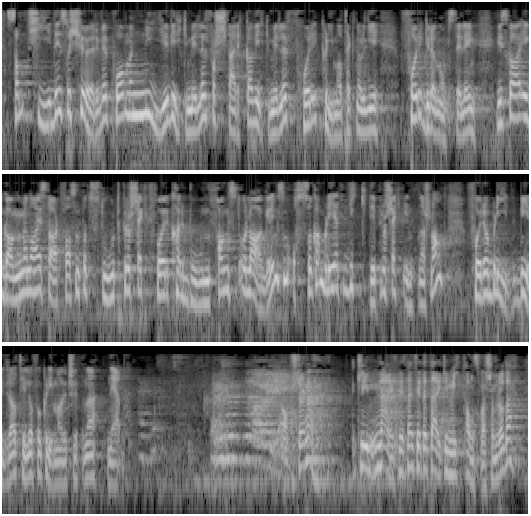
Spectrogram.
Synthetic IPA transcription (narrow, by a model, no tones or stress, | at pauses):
sɑmt̪ʰiːd̪ɪsɔçøːɾəʋɪpʰɔmɛnyːəʋɪɾkəmɪd̪ləɾfɔʂʈæɾkɑʋɪɾkəmɪd̪ləɾfɔɾkʰliːmɑt̪ʰɛknʊlʊɡiː | fɔɾɡɾœnːɔmst̪ɪlːɪŋʋɪskɑɪɡɑŋːmɛnoːɪst̪ɑːʈfɑːsnpʰɔɛt̪st̪uːʈpʰɾʊʂɛkt̪fɔɾkʰɑɾbuːnfɑŋst̪ɔlɑːɡɾɪŋsɔmɔsːɔkʰɑnbliːɛt̪ʋɪkt̪ɪpʰɾʊʂɛkt̪ɪnt̪əɳɑʂʊnɑːlt̪fɔɾɔbiːd̪ɾɑːt̪ʰɪlɔfoːkʰliːmɑʉːt̪ʂɭɪpːənənḛːd̪ | ɛld̪ɪɑ̰ːʋʂløːɳə | k̪ʰːnæːɾɪŋsmnɪst̪ɾənsiːd̪ɛt̪ːəæɾɪkːəmɪt̪ʰːɑnsʋɑ̰ːʂɔmɾoːd̪ə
